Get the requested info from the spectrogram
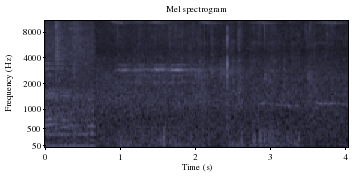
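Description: A voice that cuts off abruptly just under a second in, followed by street background noise with scattered clicks and faint, thin high tones.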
